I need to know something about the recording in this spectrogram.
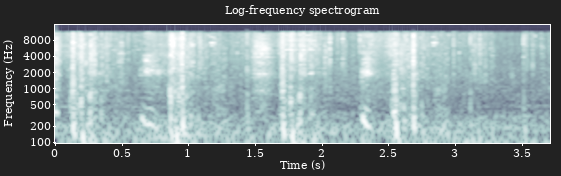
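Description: Armoured footsteps clank on a stone floor.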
